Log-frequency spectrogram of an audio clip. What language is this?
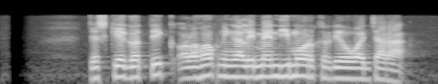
Sundanese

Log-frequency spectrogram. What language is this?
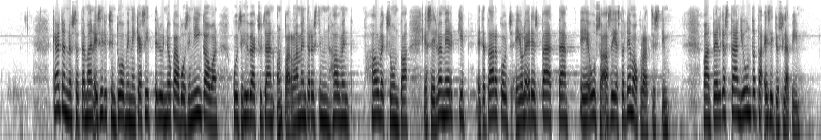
Finnish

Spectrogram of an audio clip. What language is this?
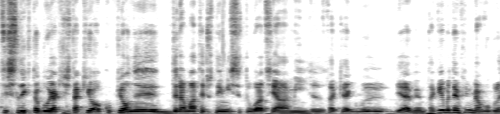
Polish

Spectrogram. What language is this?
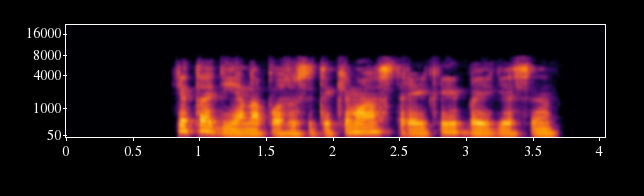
Lithuanian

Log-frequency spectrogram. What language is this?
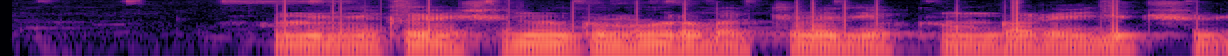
Kinyarwanda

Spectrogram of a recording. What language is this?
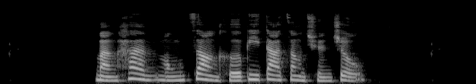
Chinese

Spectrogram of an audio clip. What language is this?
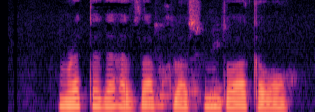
Pashto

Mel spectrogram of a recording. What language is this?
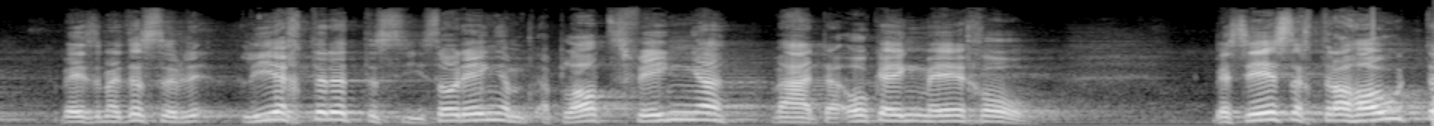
Swiss German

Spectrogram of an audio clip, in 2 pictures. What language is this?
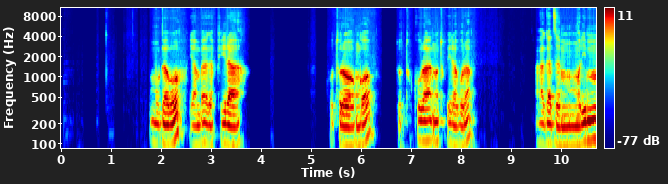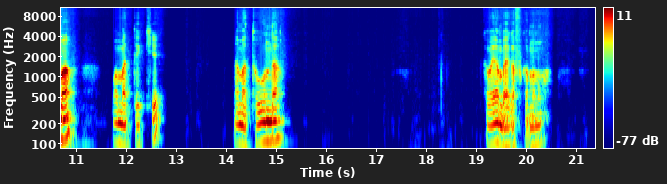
Rundi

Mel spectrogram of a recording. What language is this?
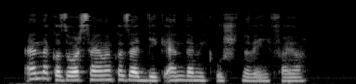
Hungarian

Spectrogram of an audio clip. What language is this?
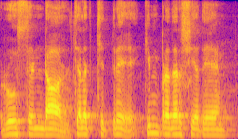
Sanskrit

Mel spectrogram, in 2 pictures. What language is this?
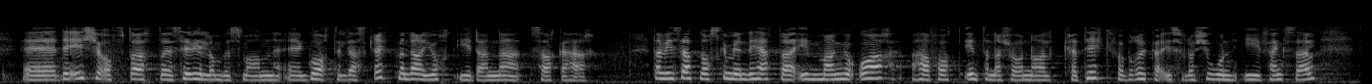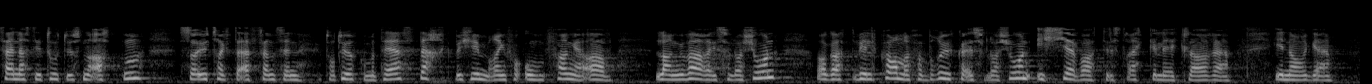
Norwegian Nynorsk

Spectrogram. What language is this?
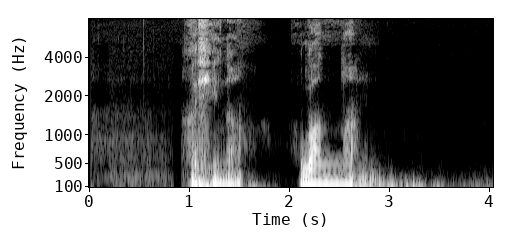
Russian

